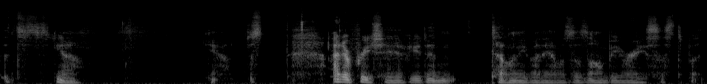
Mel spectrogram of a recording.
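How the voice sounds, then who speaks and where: Man playing a friendly ASMR dentist, deep voice, crisp bright edge, hesitant rambling, half-whispered asides, conversational roleplay. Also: heavily acted. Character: chatty, friendly emergency dentist treating monsters, mildly bigoted. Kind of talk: ASMR roleplay, improvised one-sided conversation.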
